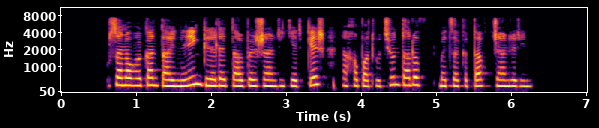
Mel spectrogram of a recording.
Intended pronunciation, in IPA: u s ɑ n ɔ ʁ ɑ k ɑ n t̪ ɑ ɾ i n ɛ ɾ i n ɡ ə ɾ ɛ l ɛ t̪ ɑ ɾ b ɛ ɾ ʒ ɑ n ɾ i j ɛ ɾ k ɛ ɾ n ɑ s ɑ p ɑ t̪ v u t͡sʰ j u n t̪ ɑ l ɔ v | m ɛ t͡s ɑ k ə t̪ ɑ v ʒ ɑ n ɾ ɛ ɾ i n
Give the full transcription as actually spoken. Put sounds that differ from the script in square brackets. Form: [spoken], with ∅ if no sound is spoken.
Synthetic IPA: u s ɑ n ɔ ʁ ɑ k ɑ n t̪ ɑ ɾ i n ɛ ɾ i n ɡ ə ɾ ɛ l ɛ t̪ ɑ ɾ b ɛ ɾ ʒ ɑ n ɾ i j ɛ ɾ k ɛ ɾ n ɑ [χ] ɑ p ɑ t̪ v u t͡sʰ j u n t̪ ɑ l ɔ v | m ɛ t͡s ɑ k ə t̪ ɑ v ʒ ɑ n ɾ ɛ ɾ i n

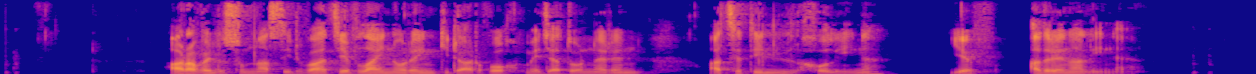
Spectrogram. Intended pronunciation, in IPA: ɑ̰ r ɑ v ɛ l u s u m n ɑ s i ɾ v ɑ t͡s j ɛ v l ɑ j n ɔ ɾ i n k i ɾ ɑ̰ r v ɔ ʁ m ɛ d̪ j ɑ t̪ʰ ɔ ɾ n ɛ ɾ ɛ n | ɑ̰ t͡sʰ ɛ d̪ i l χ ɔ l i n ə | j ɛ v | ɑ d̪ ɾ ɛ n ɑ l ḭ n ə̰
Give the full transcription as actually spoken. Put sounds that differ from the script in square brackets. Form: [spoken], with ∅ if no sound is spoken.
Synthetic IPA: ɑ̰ r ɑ v ɛ l u s u m n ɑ s i ɾ v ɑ t͡s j ɛ v l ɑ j n ɔ ɾ [ɛ] n k i ɾ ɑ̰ r v ɔ ʁ m ɛ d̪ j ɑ [t̪] ɔ ɾ n ɛ ɾ ɛ n | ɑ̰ t͡sʰ ɛ [t̪] i l χ ɔ l i n ə | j ɛ v | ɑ d̪ ɾ ɛ n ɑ l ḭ n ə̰

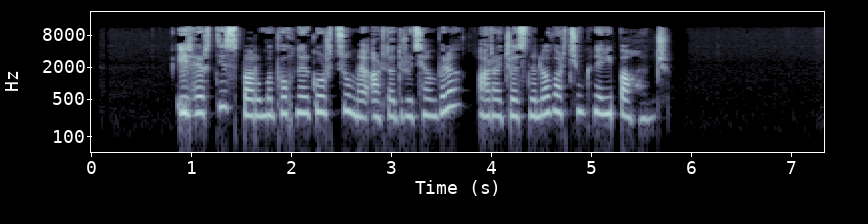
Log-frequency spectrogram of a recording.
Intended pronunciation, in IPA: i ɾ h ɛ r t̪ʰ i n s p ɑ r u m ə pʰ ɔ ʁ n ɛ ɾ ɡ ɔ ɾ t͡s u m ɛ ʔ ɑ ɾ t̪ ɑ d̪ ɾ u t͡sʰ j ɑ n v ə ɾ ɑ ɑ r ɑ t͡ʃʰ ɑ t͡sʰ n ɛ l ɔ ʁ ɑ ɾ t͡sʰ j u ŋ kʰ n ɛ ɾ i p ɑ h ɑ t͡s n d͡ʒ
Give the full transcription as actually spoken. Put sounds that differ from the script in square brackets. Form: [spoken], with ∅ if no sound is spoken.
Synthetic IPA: i ɾ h ɛ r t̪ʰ i n s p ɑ r u m ə pʰ ɔ [χ] n ɛ ɾ ɡ ɔ ɾ t͡s u m ɛ ʔ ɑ ɾ t̪ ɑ d̪ ɾ u t͡sʰ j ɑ n v ə ɾ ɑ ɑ r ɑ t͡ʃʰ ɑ t͡sʰ n ɛ l ɔ [v] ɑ ɾ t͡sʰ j u ŋ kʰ n ɛ ɾ i p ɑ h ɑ [∅] n d͡ʒ

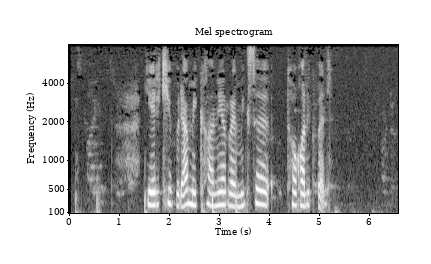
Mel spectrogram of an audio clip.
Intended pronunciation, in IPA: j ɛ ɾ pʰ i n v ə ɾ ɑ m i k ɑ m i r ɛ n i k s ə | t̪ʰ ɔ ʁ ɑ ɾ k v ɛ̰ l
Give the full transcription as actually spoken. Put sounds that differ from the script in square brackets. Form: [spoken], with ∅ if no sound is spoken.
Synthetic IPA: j ɛ ɾ [kʰ] i [∅] v ə ɾ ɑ m i [kʰ] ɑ [n] i r ɛ [m] i k s ə | t̪ʰ ɔ ʁ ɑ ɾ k v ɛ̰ l

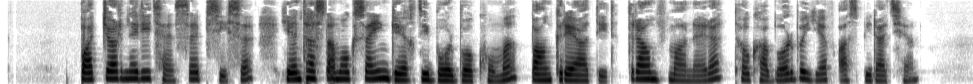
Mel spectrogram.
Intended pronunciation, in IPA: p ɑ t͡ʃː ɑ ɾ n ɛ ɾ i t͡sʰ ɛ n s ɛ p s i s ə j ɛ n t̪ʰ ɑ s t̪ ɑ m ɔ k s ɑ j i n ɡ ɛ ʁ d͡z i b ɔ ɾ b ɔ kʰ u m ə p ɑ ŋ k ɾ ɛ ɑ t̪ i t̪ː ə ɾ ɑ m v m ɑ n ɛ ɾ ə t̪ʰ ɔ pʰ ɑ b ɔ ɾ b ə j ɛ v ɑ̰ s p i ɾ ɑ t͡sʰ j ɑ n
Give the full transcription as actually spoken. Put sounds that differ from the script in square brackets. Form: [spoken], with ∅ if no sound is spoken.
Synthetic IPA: p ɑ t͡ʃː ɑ ɾ n ɛ ɾ i t͡sʰ ɛ n s ɛ p s i s ə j ɛ n t̪ʰ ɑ s t̪ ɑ m ɔ k s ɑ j i n ɡ ɛ ʁ d͡z i b ɔ ɾ b ɔ kʰ u m ə p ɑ ŋ k ɾ ɛ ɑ t̪ i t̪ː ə ɾ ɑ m v m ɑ n ɛ ɾ ə t̪ʰ ɔ [kʰ] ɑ b ɔ ɾ b ə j ɛ v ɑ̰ s p i ɾ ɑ t͡sʰ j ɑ n

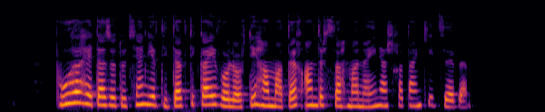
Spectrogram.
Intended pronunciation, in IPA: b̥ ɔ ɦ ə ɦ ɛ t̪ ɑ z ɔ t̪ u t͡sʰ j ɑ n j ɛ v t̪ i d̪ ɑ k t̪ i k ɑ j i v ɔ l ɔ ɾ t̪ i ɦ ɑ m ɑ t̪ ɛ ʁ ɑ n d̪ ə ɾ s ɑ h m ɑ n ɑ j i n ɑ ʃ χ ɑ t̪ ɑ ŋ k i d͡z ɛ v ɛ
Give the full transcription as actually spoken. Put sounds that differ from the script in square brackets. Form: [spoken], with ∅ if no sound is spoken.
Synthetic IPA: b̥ [u] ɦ ə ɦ ɛ t̪ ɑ z ɔ t̪ u t͡sʰ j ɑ n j ɛ v [d̪] i d̪ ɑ k t̪ i k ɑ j i v ɔ l ɔ ɾ t̪ i ɦ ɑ m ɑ t̪ ɛ ʁ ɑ n d̪ ə ɾ s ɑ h m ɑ n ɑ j i n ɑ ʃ χ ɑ t̪ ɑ ŋ [kʰ] i d͡z ɛ v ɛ

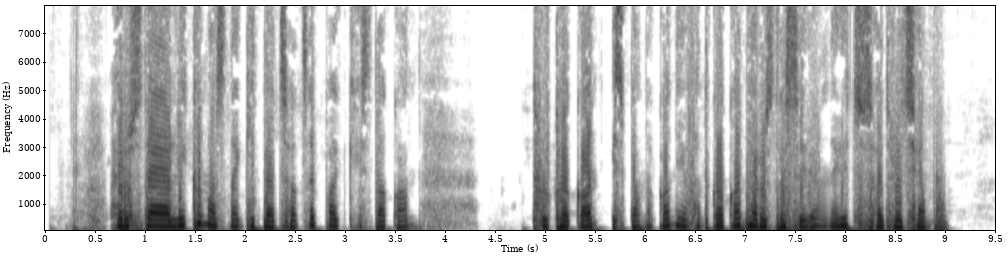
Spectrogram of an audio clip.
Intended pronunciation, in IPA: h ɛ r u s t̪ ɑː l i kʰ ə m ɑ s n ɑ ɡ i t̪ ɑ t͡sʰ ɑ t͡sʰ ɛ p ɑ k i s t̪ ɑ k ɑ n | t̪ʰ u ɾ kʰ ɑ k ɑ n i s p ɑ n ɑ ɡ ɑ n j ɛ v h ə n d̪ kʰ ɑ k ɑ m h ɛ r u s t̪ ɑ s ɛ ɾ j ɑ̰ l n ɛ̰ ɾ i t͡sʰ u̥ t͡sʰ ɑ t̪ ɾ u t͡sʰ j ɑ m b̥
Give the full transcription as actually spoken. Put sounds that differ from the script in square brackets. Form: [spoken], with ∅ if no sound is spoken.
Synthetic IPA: h ɛ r u s t̪ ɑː l i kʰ ə m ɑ s n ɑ ɡ i t̪ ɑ t͡sʰ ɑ [t͡s] ɛ p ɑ k i s t̪ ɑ k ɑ n | t̪ʰ u ɾ kʰ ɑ k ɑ n i s p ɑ n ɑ [k] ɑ n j ɛ v h ə n d̪ [k] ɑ k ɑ [n] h ɛ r u s t̪ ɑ s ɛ ɾ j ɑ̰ l n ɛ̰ ɾ i t͡sʰ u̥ t͡sʰ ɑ [d̪] ɾ u t͡sʰ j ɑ m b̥

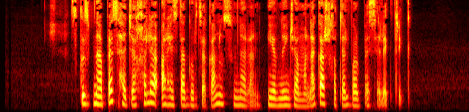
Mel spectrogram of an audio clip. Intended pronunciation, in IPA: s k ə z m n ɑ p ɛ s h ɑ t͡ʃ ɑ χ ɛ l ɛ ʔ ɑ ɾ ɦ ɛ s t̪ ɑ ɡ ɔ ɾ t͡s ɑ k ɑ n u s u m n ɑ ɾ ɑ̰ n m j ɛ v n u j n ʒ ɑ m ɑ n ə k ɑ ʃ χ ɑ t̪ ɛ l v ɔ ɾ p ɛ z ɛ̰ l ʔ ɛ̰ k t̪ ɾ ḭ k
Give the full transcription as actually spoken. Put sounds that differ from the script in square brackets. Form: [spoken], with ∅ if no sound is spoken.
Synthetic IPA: s k ə z [b] n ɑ p ɛ s h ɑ t͡ʃ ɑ χ ɛ l ɛ ʔ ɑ ɾ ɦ ɛ s t̪ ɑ ɡ ɔ ɾ t͡s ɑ k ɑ n u s u m n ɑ ɾ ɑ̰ n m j ɛ v n u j n ʒ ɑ m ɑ n [ɑ] k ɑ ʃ χ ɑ t̪ ɛ l v ɔ ɾ p ɛ [s] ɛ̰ l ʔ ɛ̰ k t̪ ɾ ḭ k

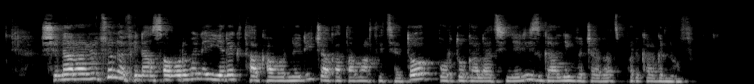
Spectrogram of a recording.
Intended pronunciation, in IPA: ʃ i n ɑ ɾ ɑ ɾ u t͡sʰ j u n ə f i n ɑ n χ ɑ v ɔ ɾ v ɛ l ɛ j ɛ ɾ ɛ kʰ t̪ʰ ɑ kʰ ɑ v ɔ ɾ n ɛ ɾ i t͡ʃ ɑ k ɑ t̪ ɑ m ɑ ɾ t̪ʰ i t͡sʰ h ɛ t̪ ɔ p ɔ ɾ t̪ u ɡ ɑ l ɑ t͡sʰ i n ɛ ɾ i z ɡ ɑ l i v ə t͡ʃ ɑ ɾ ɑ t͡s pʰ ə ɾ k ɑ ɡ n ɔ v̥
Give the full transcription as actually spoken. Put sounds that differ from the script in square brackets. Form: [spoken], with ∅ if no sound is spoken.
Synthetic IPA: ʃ i n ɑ ɾ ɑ ɾ u t͡sʰ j u n ə f i n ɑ n [s] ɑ v ɔ ɾ v ɛ l ɛ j ɛ ɾ ɛ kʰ t̪ʰ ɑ kʰ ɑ v ɔ ɾ n ɛ ɾ i t͡ʃ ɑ k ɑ t̪ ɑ m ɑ ɾ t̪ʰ i t͡sʰ h ɛ t̪ ɔ p ɔ ɾ t̪ u ɡ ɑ l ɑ t͡sʰ i n ɛ ɾ i z ɡ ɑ l i v ə t͡ʃ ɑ ɾ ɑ t͡s pʰ ə ɾ k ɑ ɡ n ɔ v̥

